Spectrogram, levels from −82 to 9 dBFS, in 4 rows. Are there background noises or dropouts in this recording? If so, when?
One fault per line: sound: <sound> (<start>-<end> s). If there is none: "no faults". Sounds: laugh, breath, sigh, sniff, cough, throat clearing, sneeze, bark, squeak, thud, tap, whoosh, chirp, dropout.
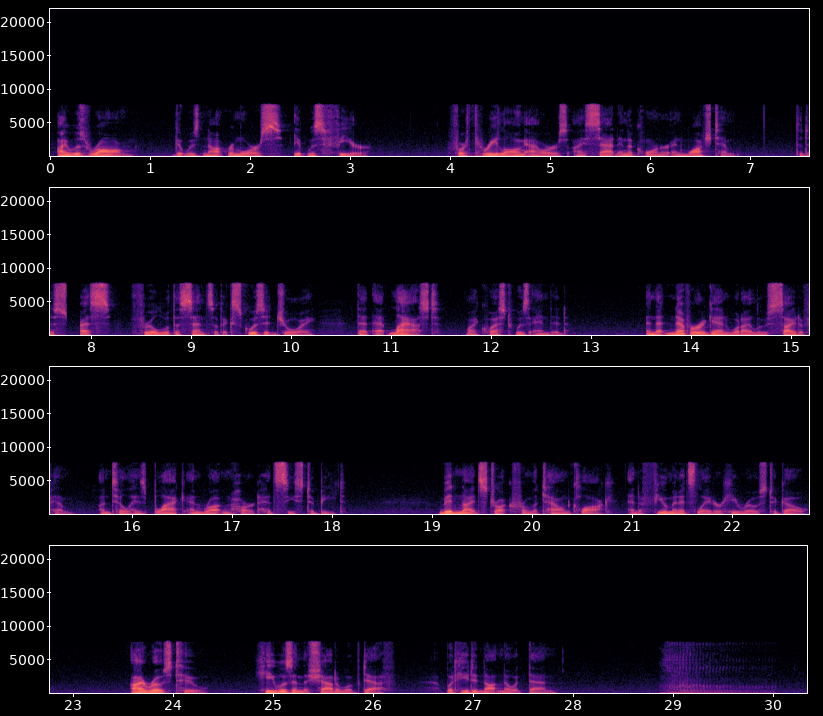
sound: dropout (7.8-7.9 s)
sound: breath (28.9-30.0 s)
